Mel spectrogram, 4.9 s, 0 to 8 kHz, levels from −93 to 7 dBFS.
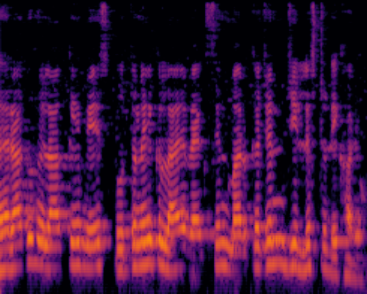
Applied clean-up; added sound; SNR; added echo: classical method Wiener filter.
